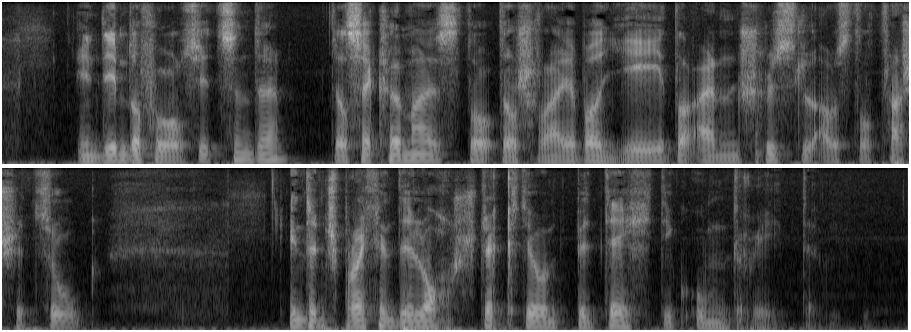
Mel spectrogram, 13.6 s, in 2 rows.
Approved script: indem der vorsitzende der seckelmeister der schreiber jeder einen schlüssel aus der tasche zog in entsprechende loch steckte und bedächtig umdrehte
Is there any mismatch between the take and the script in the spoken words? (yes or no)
no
